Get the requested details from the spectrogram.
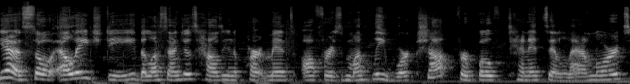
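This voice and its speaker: A woman at a medium pitch and a moderate pace, with ordinary pitch variation, hardly any pauses and music in the background. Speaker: housing department spokesperson. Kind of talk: interview.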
